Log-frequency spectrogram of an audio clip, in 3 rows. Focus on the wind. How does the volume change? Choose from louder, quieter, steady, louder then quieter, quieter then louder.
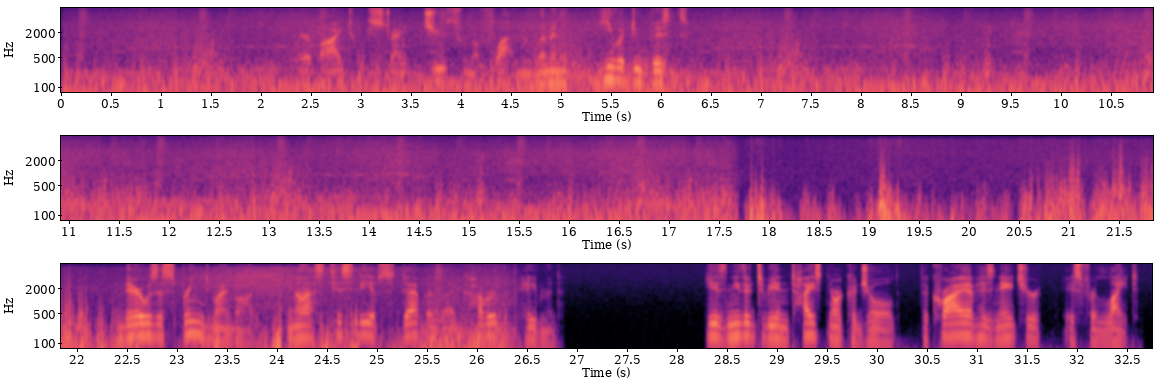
steady.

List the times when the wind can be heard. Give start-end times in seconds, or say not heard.
0.0-26.4.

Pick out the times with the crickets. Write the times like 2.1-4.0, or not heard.
not heard.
